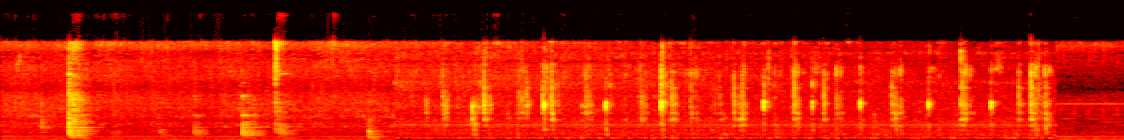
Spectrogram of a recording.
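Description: Peanuts fry in oil for a jowar puffed-rice chivda with faint, scattered crackles and soft pops, plus a few louder scraping stir sounds early on, all fairly quiet and close.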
